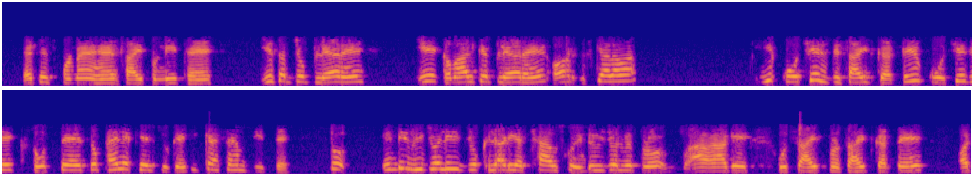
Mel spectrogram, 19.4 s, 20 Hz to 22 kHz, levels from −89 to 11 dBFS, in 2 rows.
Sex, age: male, 50-69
